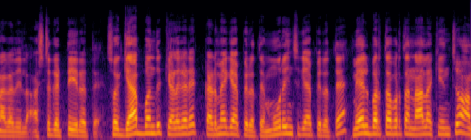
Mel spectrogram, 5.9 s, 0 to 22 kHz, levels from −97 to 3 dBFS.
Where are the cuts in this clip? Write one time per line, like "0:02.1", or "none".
0:01.2
0:04.4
